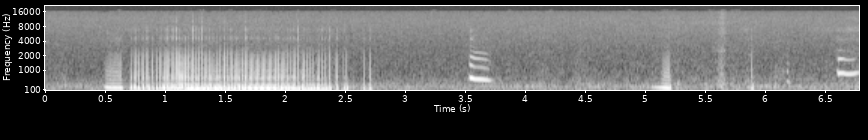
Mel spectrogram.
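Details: House cat snoring loudly while asleep. One long, coarse, vibrating snore of nearly two seconds is followed by quiet stretches, with several short, high, squeaky descending notes scattered through.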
